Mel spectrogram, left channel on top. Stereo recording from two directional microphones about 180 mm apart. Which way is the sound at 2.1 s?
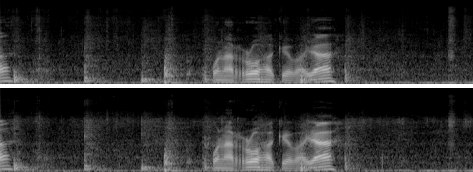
Centre (ahead or behind).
